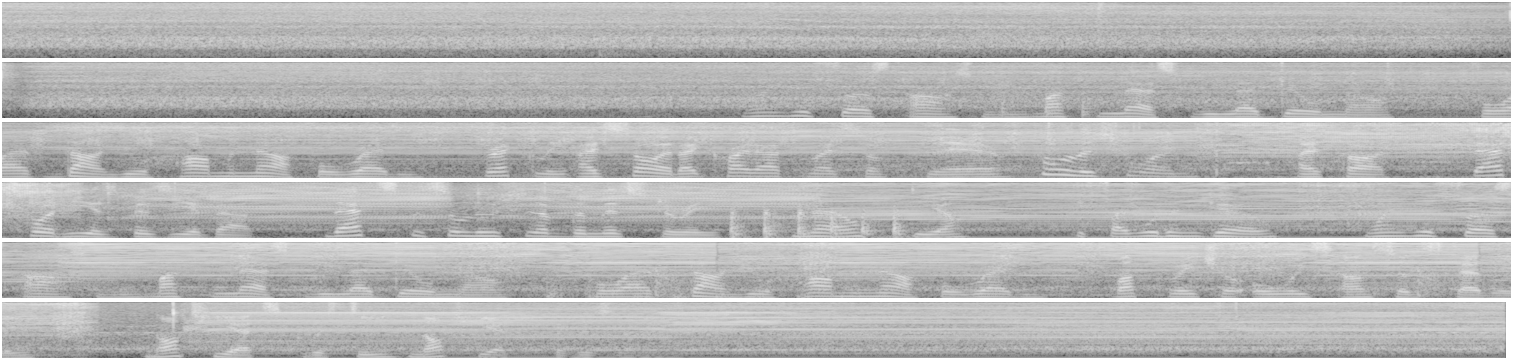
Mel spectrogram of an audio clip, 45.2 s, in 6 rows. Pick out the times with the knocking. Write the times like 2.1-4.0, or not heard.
12.3-13.2, 26.2-27.2, 32.9-34.5.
